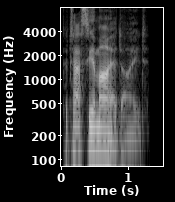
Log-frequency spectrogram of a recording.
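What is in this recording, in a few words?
"potassium iodide", British English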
